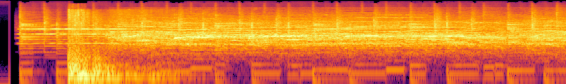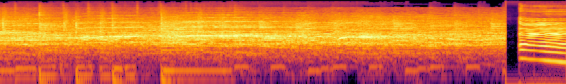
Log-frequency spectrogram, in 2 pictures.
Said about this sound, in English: And maybe instead of the bomb break music, explosion. Have screaming infidels.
